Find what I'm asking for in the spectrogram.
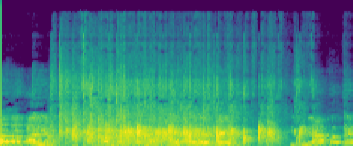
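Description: A crowd claps loudly for several seconds at a women's health gathering, with a voice speaking before and after the applause.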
